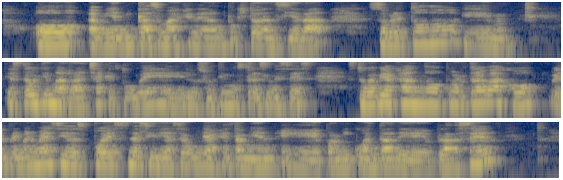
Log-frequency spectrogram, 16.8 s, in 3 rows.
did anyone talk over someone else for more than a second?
No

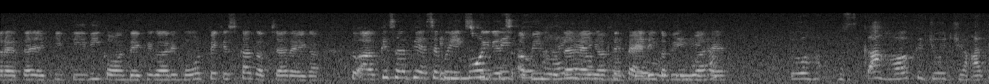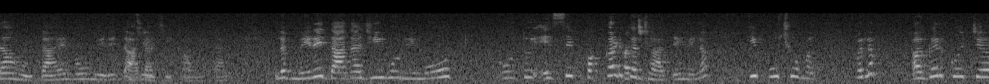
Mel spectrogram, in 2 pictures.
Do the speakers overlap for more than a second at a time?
Yes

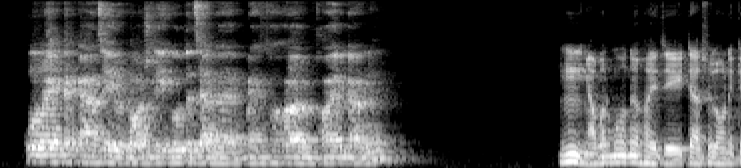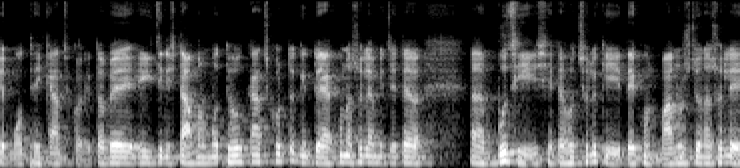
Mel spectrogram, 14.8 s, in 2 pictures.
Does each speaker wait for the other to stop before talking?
Yes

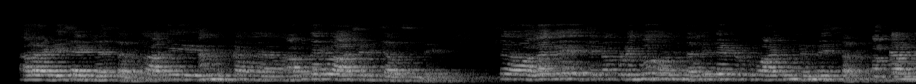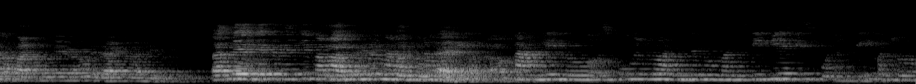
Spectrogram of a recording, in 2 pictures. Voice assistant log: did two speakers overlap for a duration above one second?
Yes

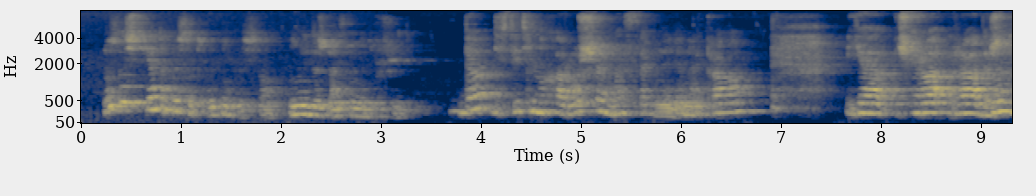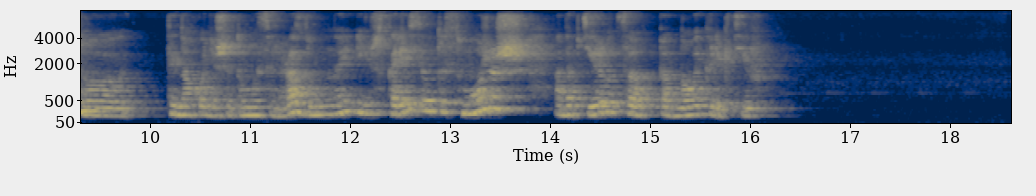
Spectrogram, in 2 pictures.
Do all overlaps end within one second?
Yes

